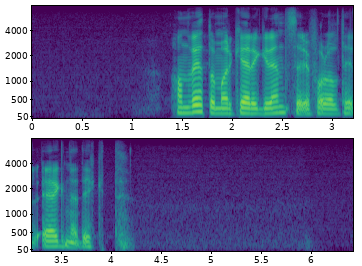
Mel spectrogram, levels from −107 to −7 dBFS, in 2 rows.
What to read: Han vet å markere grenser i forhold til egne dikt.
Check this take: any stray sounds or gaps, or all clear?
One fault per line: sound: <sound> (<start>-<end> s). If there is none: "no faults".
no faults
